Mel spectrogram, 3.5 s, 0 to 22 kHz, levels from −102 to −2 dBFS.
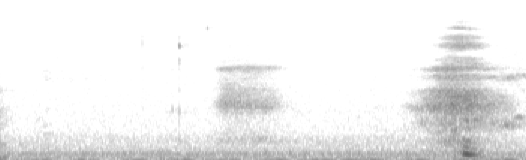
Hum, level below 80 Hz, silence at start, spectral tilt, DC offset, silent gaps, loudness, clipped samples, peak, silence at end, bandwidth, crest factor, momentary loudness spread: none; -76 dBFS; 0 s; -4.5 dB/octave; under 0.1%; none; -53 LUFS; under 0.1%; -34 dBFS; 0 s; 13 kHz; 24 dB; 19 LU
